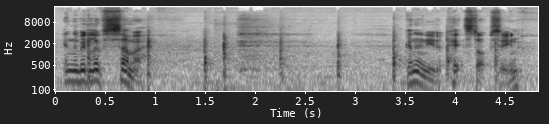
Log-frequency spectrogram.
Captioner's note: disturbingly heavy breathing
